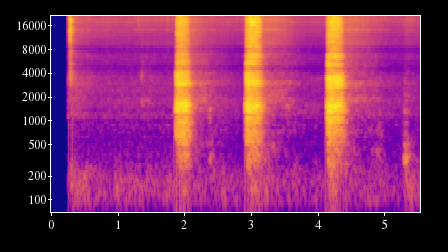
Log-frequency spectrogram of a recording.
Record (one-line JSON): {"exhalation_length": "5.5 s", "exhalation_amplitude": 29107, "exhalation_signal_mean_std_ratio": 0.31, "survey_phase": "beta (2021-08-13 to 2022-03-07)", "age": "45-64", "gender": "Female", "wearing_mask": "No", "symptom_cough_any": true, "symptom_new_continuous_cough": true, "symptom_runny_or_blocked_nose": true, "symptom_sore_throat": true, "symptom_fatigue": true, "smoker_status": "Never smoked", "respiratory_condition_asthma": false, "respiratory_condition_other": false, "recruitment_source": "Test and Trace", "submission_delay": "1 day", "covid_test_result": "Positive", "covid_test_method": "RT-qPCR", "covid_ct_value": 27.8, "covid_ct_gene": "N gene"}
